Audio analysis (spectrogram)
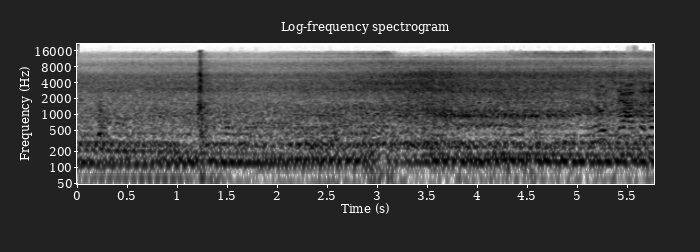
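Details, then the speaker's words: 1969 Nova V8: deep, steady rumble, much quieter with no tapping or ticking; normal running. "well that's much quieter no tapping at all"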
